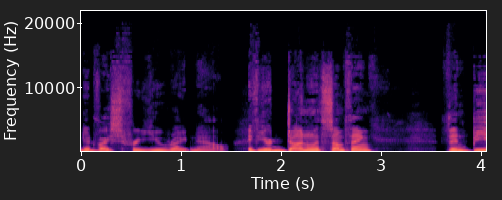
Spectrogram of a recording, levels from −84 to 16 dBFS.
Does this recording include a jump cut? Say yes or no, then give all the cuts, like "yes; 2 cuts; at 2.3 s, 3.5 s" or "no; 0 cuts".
yes; 1 cut; at 1.6 s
